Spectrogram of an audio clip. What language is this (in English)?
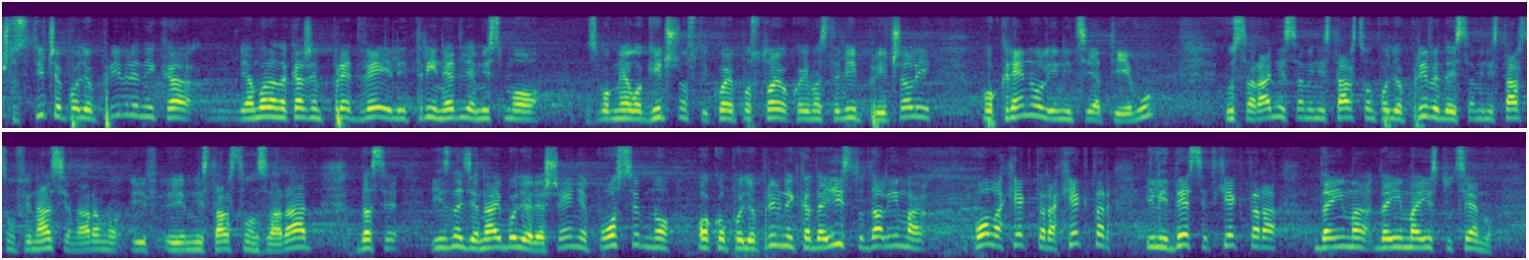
Serbian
